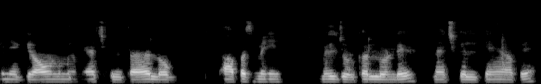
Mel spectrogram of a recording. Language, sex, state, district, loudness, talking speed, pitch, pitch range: Hindi, male, Uttar Pradesh, Jyotiba Phule Nagar, -20 LUFS, 190 wpm, 120 Hz, 115-125 Hz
